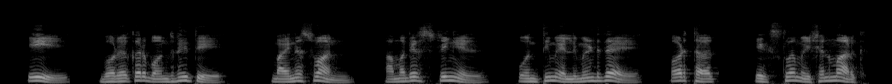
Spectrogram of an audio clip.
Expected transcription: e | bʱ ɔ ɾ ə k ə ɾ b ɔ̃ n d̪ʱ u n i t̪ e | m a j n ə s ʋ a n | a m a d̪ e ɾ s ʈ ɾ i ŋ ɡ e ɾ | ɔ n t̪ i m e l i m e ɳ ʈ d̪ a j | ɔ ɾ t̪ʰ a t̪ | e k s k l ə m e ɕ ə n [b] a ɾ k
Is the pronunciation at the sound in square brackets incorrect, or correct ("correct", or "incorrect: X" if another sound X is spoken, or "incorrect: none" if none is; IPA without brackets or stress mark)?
incorrect: m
